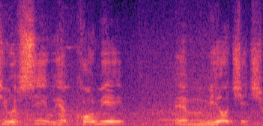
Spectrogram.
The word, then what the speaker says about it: Miocic: Like this fight that's coming up, the fight with, we have next UFC, we have Cormier and Miocic. How do you say his name? Miocic? Miocic? Yeah, Miocic.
